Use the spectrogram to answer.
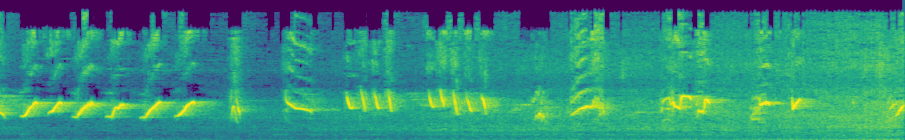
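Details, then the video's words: White-eye, tagged buxtoni, firing its song in rapid 'wit wit' bursts along a single line: quick high chirps in tight series of four to six, then scattered sharp notes, with a faint low hum beneath. "pleci nembak wit wit sejalur"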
